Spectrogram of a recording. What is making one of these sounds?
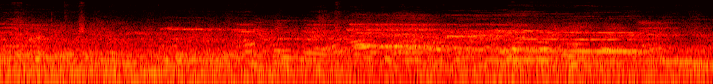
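Many caged birds coo and chirp nearby.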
